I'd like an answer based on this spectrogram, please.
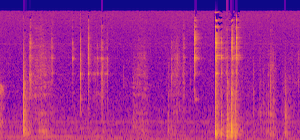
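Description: Light metallic clicks and clinks from a zinc die-cast cable connector and the metal-clad cable being handled, with a cluster of sharper clinks about four seconds in.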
